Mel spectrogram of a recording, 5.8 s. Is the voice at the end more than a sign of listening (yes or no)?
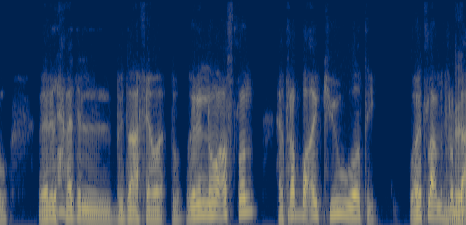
no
